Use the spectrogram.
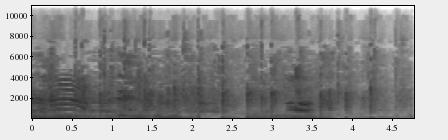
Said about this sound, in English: If you want to clap your hands, clap your hands.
